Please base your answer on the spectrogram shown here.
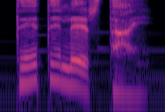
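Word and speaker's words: Tetelestai: Tetelai se pronuncia tetestai. Con énfasis en la tercera sílaba.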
